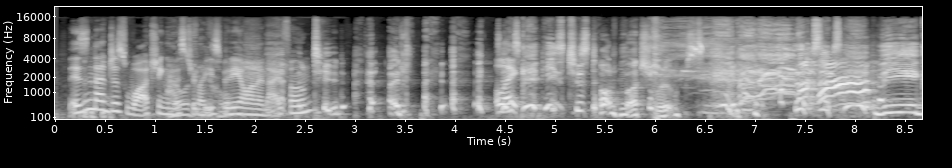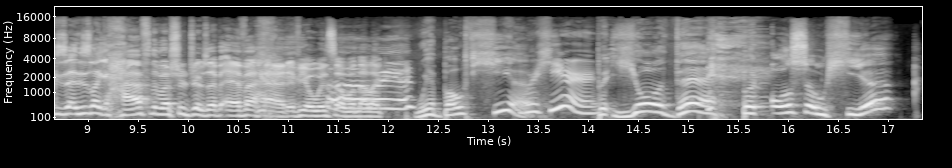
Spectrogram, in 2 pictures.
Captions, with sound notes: Isn't that just watching a MrBeast video on an iPhone? I... (laughing) he's just on mushrooms. This is the exact – this is like half the mushroom trips I've had. If you're with someone, they're like, - "We're both here!" - "We're here!" "But you're there, but also here?"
